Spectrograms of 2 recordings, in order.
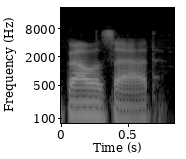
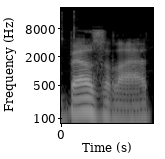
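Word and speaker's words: Baselard: I attempted logging into Balazad. Or Basilad, sorry, I keep pronouncing that wrong.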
